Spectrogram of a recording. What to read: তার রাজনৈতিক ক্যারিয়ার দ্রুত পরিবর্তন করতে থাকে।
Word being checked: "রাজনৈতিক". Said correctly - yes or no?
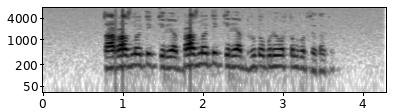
yes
